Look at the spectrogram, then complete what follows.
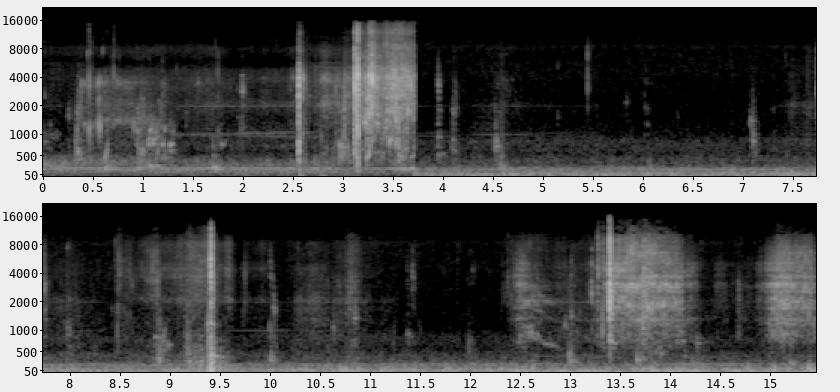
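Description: Water sloshing and lapping against the hull of a small aluminium boat, with a few sharp knocks, the loudest about nine seconds in, and some short rushes of noise near the end.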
